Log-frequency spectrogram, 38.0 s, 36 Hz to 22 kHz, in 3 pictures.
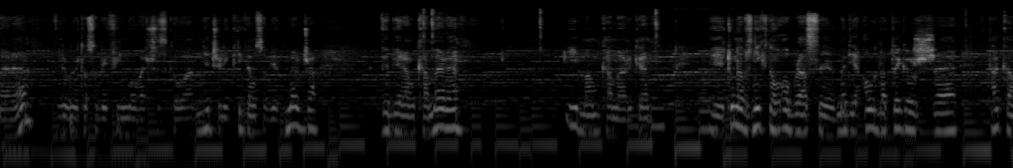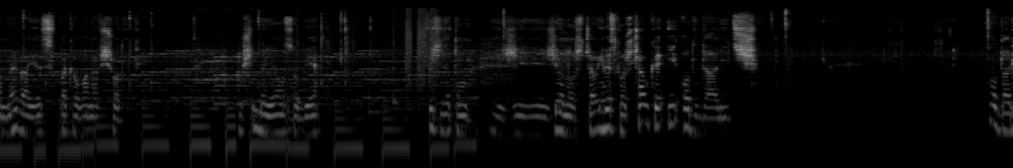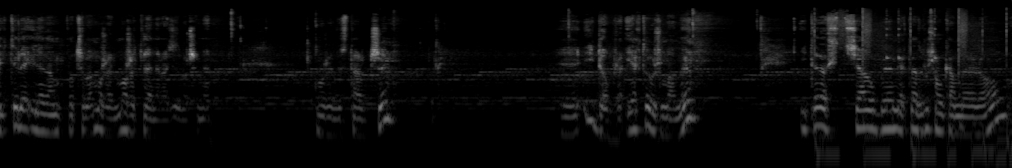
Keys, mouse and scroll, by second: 5.3 click, 12.0 alt+middle click, 19.0 click, 37.0 click.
